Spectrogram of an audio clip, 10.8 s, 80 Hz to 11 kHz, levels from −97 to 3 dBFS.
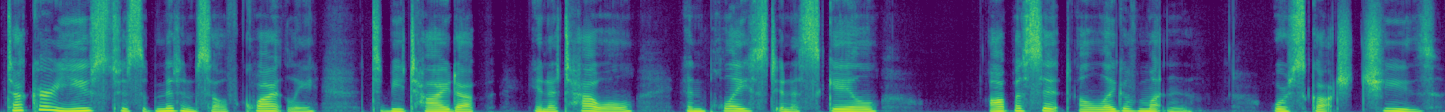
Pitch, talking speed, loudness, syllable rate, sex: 205 Hz, 145 wpm, -16 LUFS, 4.6 syllables/s, female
